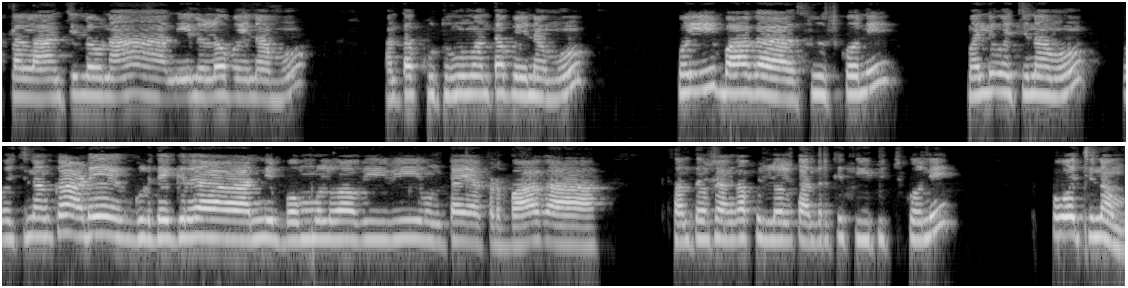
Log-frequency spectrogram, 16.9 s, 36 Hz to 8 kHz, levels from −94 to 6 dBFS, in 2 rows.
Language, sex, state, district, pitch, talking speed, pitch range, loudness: Telugu, female, Andhra Pradesh, Anantapur, 225 Hz, 105 wpm, 210-240 Hz, -16 LUFS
